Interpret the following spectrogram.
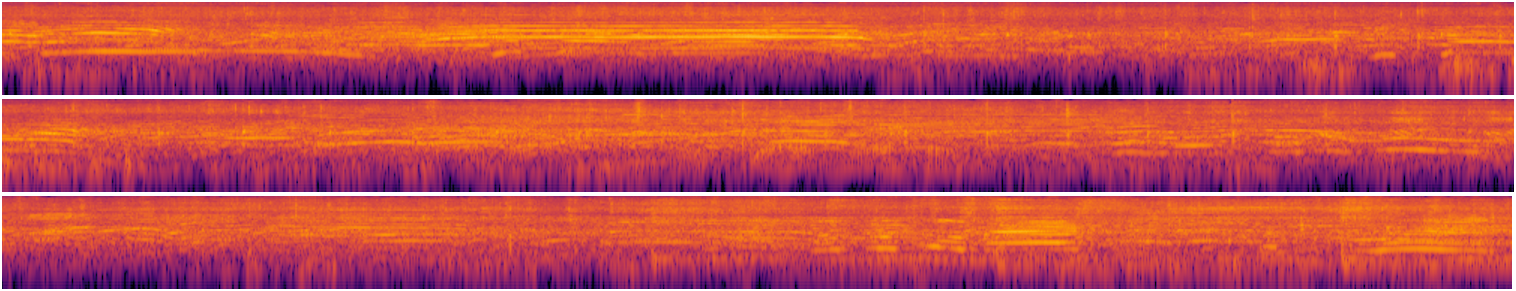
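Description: Many overlapping voices shouting and cheering, some high-pitched like children's, with a few held calls, over the splashing of swimmers racing backstroke.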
